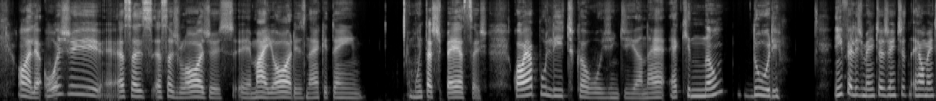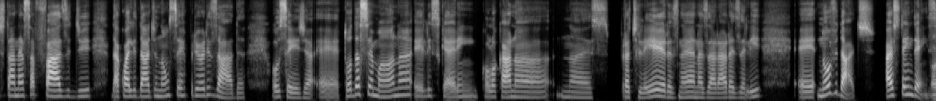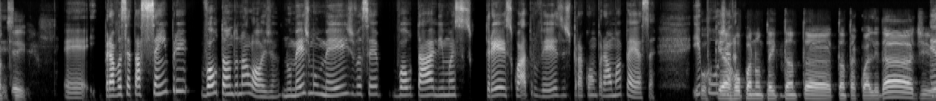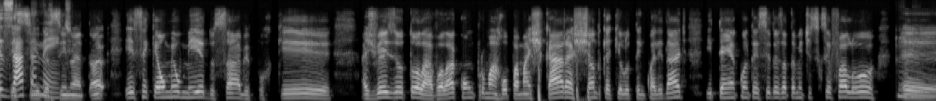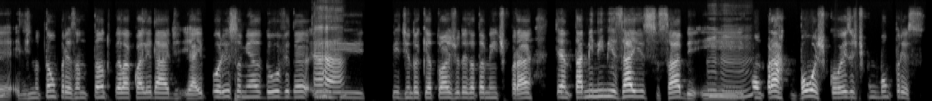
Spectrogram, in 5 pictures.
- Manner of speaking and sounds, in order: tapping
- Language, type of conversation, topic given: Portuguese, advice, Como posso comparar a qualidade e o preço antes de comprar?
